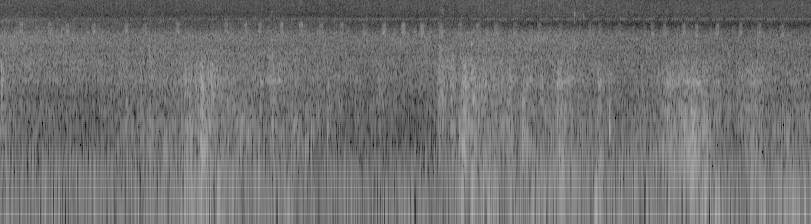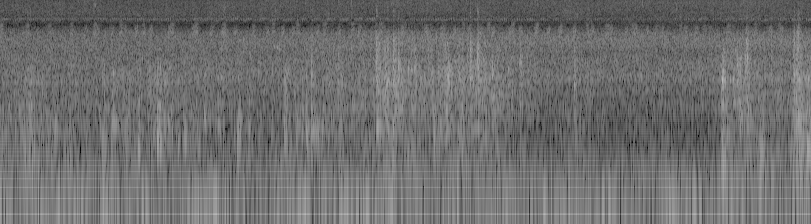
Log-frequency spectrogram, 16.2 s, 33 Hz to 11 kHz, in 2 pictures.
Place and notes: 虷仔崙橋, Jinlun, Taimali Township - On the river bank
On the river bank, Stream sound, Bird call, Factory construction sound behind
Binaural recordings, Sony PCM D100+ Soundman OKM II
